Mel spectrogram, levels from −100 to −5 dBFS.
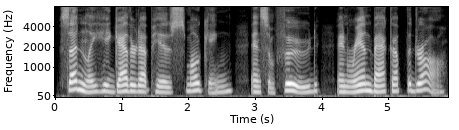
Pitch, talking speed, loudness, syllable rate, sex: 200 Hz, 150 wpm, -19 LUFS, 3.8 syllables/s, female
